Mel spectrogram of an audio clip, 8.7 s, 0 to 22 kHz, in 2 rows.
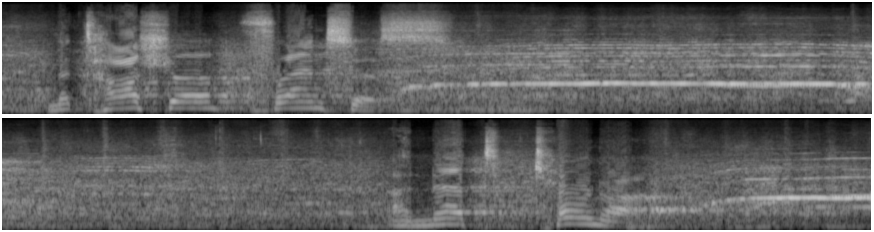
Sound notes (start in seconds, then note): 1.9 cheering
